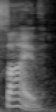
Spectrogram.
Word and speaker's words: Scythe: That's how you pronounce the word side.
